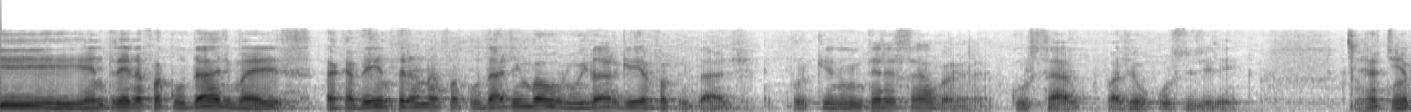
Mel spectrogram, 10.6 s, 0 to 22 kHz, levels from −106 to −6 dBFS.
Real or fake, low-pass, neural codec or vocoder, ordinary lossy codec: fake; 7.2 kHz; codec, 16 kHz, 8 kbps, FreqCodec, larger model; none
